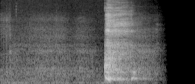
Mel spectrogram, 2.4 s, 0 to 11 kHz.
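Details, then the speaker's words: Normal voluntary cough: a 25-year-old patient in a cranial nerve OSCE exam gives one sharp, strong cough with a crisp onset on request, normal in strength and closure. "and can you give me a strong cough"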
